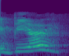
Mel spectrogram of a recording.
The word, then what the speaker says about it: Bier: My descendants should not follow my beer. Am I pronouncing it right? B-I-E-R?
